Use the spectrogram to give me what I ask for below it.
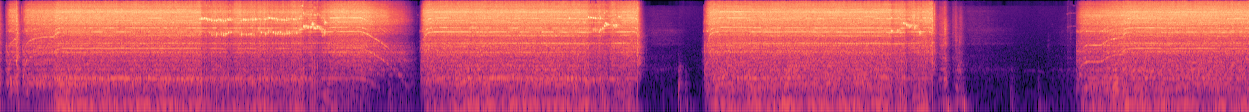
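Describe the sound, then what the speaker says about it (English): A power drill drills holes, whining loudly in long bursts, stopping and starting several times with brief silences between runs, close up and with no talking. "I'm going to go ahead and drill the rest of these"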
